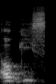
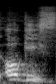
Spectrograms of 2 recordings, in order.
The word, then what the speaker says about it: Auguste: Well, I initially thought it was August. August. I just thought that the E was stylish. Okay, again. okay. Just there. Yes. It's Auguste, I think.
